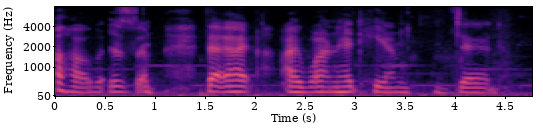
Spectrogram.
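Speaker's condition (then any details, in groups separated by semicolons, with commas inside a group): Essential tremor; essential tremor affecting voice; may be hard to understand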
